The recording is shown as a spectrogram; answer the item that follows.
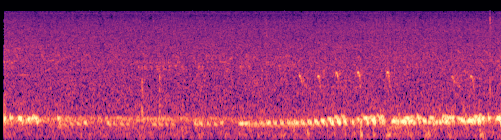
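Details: Male black grouse (Lyrurus tetrix) displaying on a bog, giving continuous low bubbling, rolling coos that rise and fall without a break, with faint high bird notes above; display song.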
